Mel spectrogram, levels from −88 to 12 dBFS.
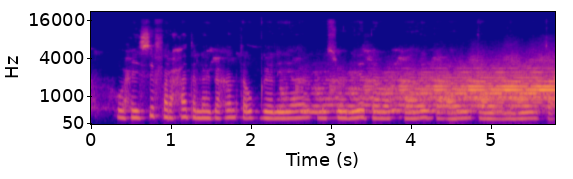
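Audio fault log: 2.35 to 5.81 s, feedback howl: a loop from microphone to loudspeaker and back gains level on each pass, so the repeats, coming about every 400 ms, grow instead of dying away, narrowing to a tone of roughly 1.5 kHz that peaks about 8 dB above the speech.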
